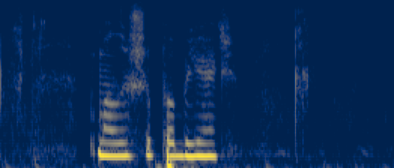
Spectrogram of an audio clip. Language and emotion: Russian, sad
